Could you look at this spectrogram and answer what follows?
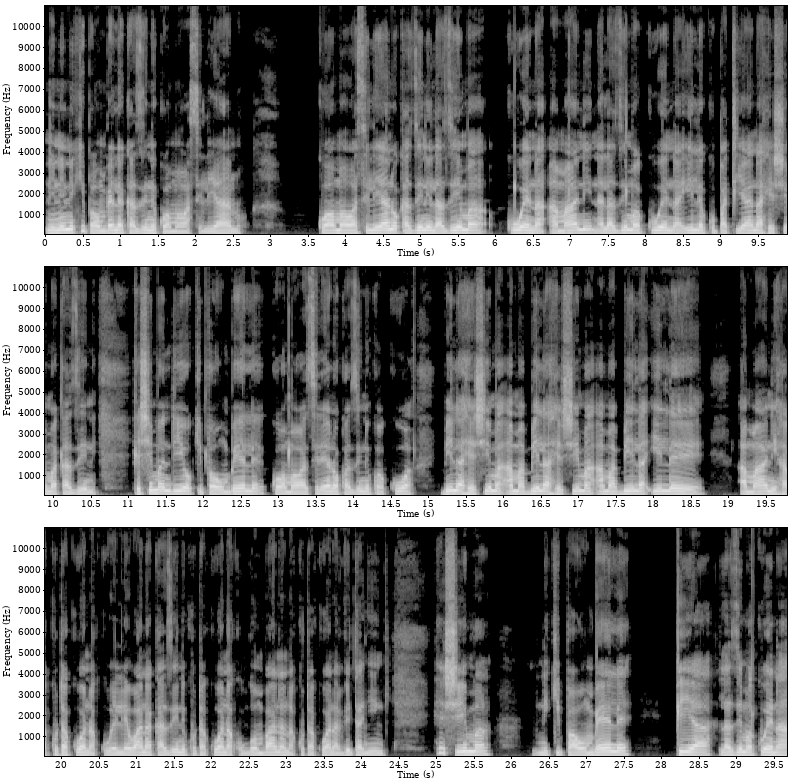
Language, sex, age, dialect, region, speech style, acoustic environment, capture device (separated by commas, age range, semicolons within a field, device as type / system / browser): Swahili, male, 18-24, Kenya - Nairobi Sheng-influenced, Kenya, excited, people talking; music; nature, mobile / Linux / Chrome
